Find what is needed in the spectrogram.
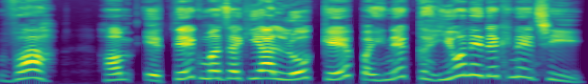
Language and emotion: Maithili, surprised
